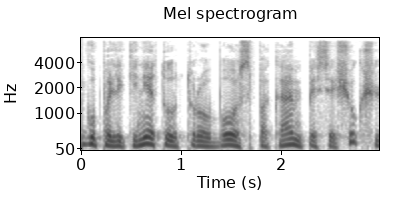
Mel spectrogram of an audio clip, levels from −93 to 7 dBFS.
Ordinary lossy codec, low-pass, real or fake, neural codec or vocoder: MP3, 48 kbps; 7.2 kHz; real; none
